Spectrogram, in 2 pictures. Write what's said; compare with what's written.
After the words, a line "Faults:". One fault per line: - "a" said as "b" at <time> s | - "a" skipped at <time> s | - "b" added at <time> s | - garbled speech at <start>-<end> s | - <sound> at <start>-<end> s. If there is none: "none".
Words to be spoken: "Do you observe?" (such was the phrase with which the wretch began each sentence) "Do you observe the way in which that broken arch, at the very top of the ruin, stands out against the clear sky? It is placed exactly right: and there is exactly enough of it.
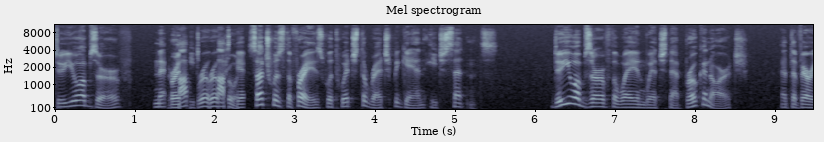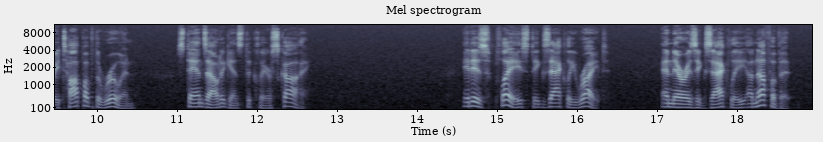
"Do you observe?" [garbled] (such was the phrase with which the wretch began each sentence) "Do you observe the way in which that broken arch, at the very top of the ruin, stands out against the clear sky? It is placed exactly right: and there is exactly enough of it.
Faults:
- garbled speech at 1.3-2.4 s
